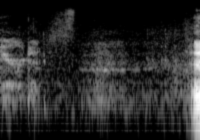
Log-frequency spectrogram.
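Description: A woman's faint breath in a pause in her talk, with her speech starting again right at the end.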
